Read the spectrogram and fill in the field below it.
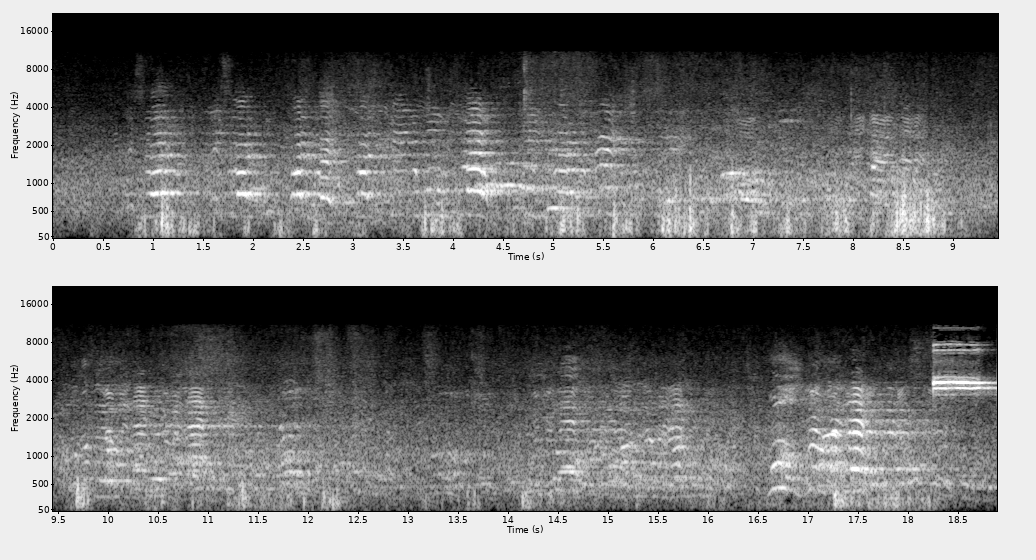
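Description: Young men shout and call to each other across an open pitch.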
